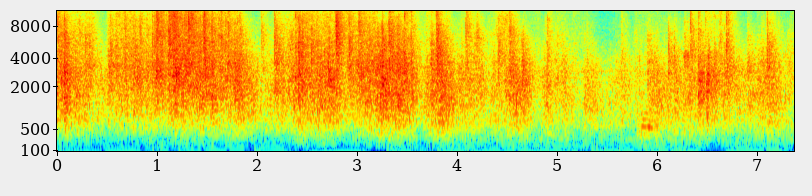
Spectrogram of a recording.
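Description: Thin plastic Twister game mat crinkling and rustling loudly as it is unfolded and shaken out, a dense run of sharp crackles.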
